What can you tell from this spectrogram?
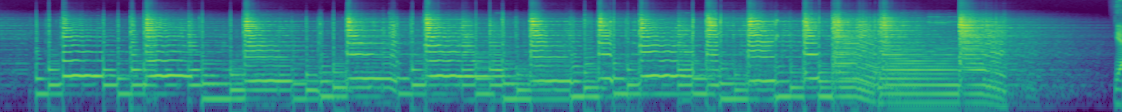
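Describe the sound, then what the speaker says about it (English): Electric guitar with single-coil pickups in the neck position, played through a Quad Cortex preset with delay and reverb, rings out in sustained chords and repeating echoes before fading to quiet near the end. "Let's see what it sounds like with a delay on."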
